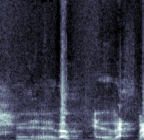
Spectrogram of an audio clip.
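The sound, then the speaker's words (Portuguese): A person imitates a dog, letting out a few rough, voiced barking sounds in quick succession, fairly loud, with no other talk. “Porque você é um cachorrão.”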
